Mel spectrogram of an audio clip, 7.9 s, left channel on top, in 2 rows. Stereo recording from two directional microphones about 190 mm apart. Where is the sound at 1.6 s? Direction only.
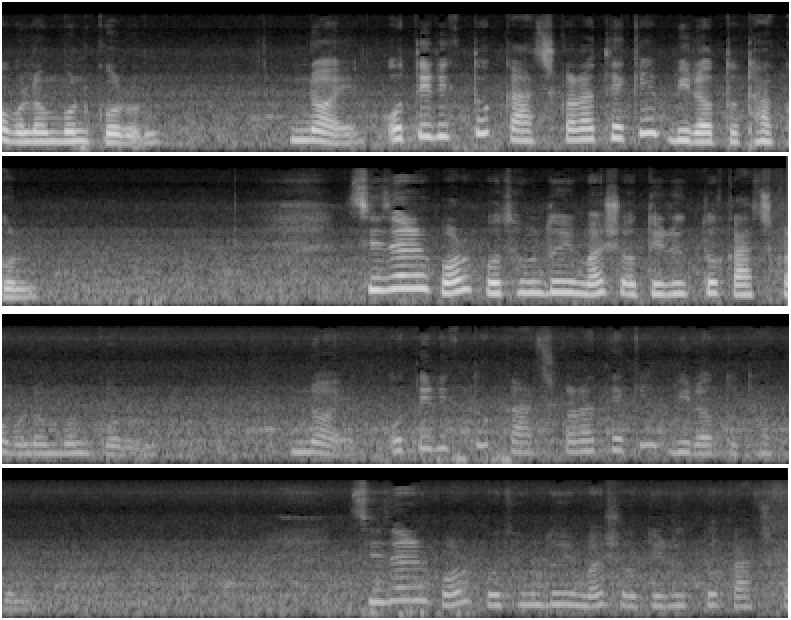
40° left (ahead or behind).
